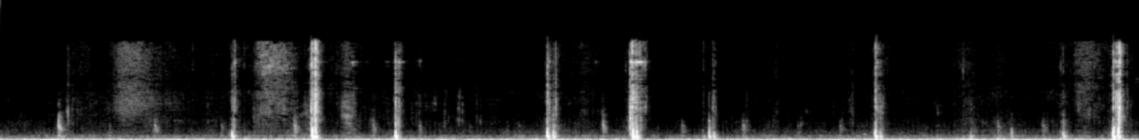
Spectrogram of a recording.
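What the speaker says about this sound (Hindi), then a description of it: "तो यहाँ पर इस तरीके से आगे गाड़ी बढ़ जाएगी।" A car rolls slowly over rough, uneven ground, its low rumble carrying sharp rattles and jangling knocks from bumps and loose items inside, steady and close with no talking.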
